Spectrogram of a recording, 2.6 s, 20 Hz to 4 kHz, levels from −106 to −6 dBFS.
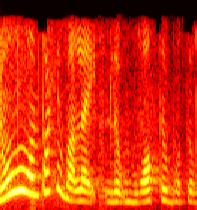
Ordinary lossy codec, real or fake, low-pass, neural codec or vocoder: MP3, 32 kbps; real; 3.6 kHz; none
